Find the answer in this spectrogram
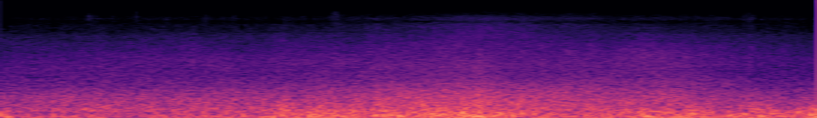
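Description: Small waves breaking on a sandy beach, with wind buffeting the microphone; the wash swells a little around the middle.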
